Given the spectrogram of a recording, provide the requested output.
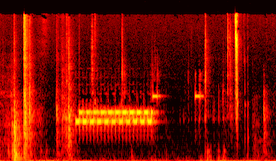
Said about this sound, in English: There's a phone ringing in the background and I want to apologize. I'm going to need to shut that off. One second here.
